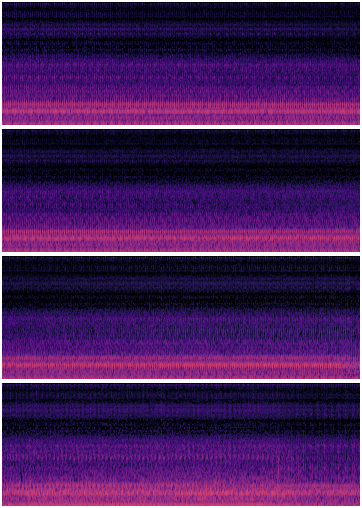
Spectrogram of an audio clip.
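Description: Vehicle engine idling steadily. About three-quarters of the way through it revs up as the vehicle pulls away, then eases off near the end.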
